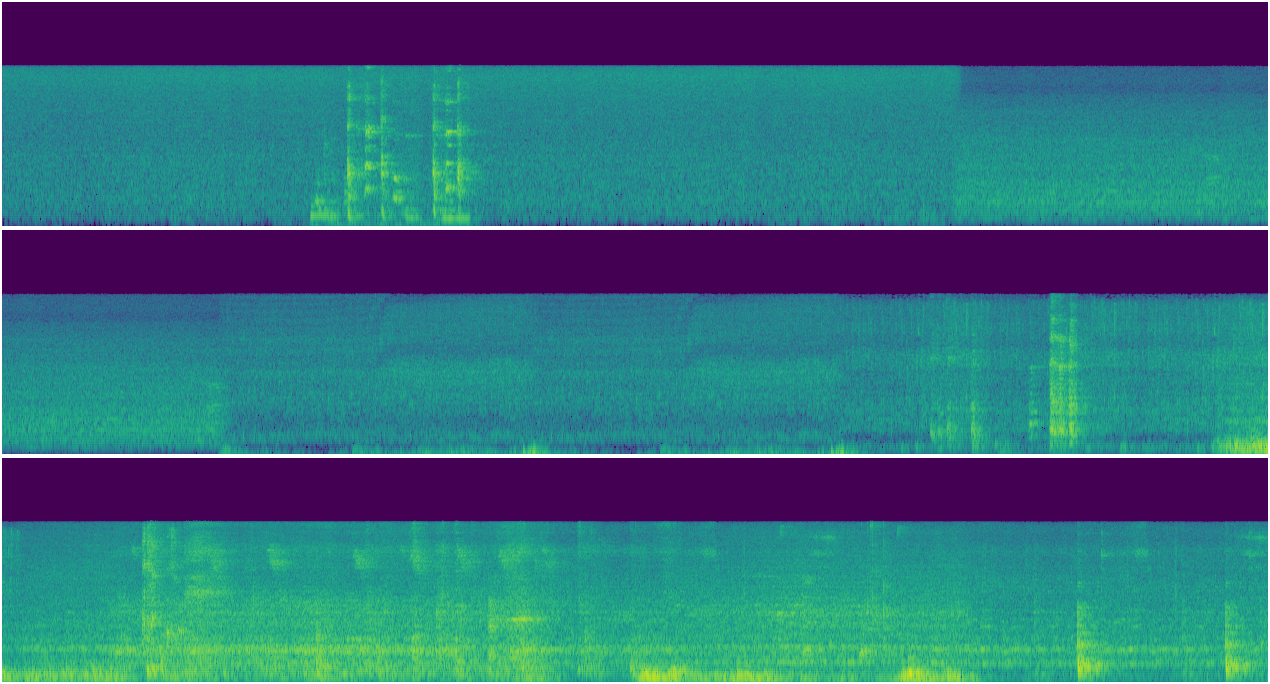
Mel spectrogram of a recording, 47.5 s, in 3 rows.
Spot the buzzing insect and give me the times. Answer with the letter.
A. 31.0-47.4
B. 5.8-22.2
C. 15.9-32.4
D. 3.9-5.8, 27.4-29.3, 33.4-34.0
A.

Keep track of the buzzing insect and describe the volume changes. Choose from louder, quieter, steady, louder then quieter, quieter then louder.
steady.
